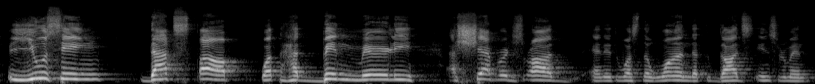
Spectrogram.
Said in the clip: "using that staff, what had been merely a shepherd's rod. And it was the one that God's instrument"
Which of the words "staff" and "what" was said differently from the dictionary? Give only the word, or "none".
staff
